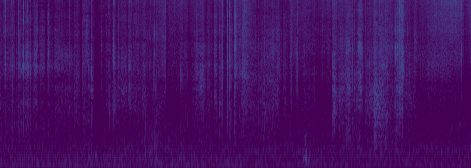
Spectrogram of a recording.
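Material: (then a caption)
Polystyrene foam. A single small white solid foam packing peanut is squished and rubbed between fingertips and thumb. It gives a quiet, continuous run of bright, high squeaky crinkling and scratchy creaks, with little low end and scattered sharper ticks throughout.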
